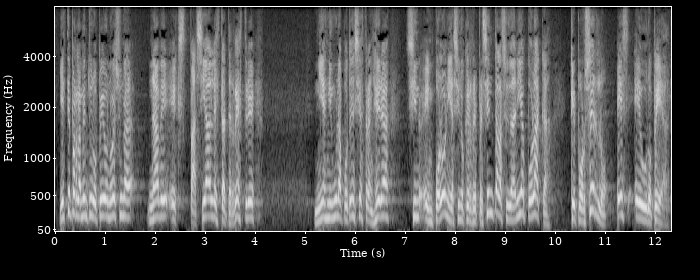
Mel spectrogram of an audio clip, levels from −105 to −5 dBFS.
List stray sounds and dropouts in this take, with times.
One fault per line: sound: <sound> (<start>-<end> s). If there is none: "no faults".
no faults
